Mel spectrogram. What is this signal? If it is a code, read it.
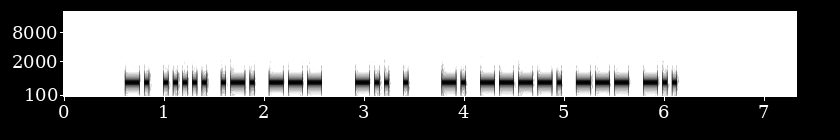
Morse code, heard as a keyed tone, about 25 wpm, 700 Hz. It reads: N5RO DE N9OD
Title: USA Callsign DE Callsign - 4 Characters - 25wpm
